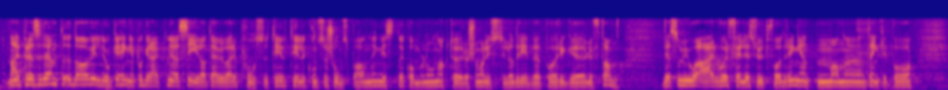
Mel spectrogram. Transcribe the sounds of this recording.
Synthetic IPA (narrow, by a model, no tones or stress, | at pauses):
nʔæɪpʰɾɛs̬ɪd̪ɛnt̪d̪ɑʋɪld̪ɪjʊɪkːəhɛŋːəpɔɡɾæɪpnɔɾjæɪsiːəɾɑt̪jæɪʋɪlʋæːɾəpʰusɪt̪ʰiːʋt̪ʰɪlkʰʊnsəʂuːnsbəhɑnd̪lɪŋʋɪsd̪ɛkʰɔmːəɳuːənɑkt̪ʰøːɾəʂɔmhɑɾɭʏst̪ʰːɪlɔd̪ɾiːʋəpʰɔɾʏɡːəlʉft̪ɑʋn | d̪ɛsɔmjʊæɾʋʊɾfɛlːəsʉːt̪fɔɾd̪ɾɪŋɛnt̪n̩mɑnt̪ʰɛŋkəɾpʰɔ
